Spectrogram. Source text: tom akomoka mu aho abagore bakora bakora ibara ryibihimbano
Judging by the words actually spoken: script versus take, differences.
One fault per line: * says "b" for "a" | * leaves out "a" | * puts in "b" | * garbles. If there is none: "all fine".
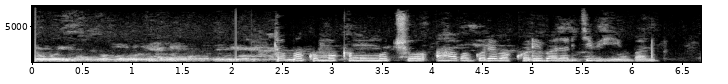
* puts in "muco"
* leaves out "bakora"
